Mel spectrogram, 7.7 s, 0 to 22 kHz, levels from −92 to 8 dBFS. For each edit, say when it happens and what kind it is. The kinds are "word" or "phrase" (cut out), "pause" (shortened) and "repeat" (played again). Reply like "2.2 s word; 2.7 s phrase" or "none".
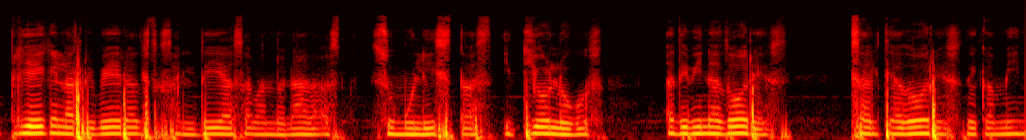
1.1 s word; 2.7 s pause; 6.4 s word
